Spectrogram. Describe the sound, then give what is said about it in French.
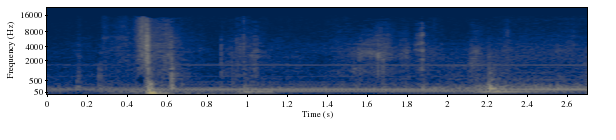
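A card drawn from a deck, with a crisp papery snap followed by soft sliding and a second, gentler flick later, all faint and unaccompanied by talk. “Je tire une carte.”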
